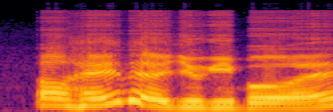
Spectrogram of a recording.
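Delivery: slow put-on voice, each word drawn out. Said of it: "I read it in that thing 'cause he always said Yugi boy in that".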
